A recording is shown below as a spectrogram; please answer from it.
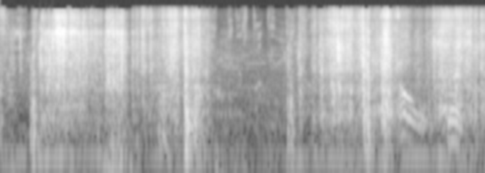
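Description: Shrink-wrapped cases of plastic water bottles being handled and set down on brick paving: plastic crinkling and a few sharp knocks, the loudest about two seconds in. Near the end a voice hums or mutters.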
